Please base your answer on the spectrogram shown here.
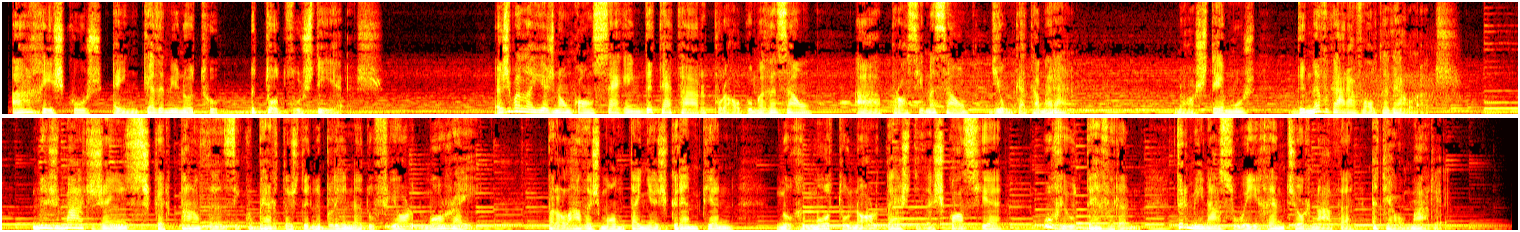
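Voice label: Portuguese; Portuguese, Male, 20s-30s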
